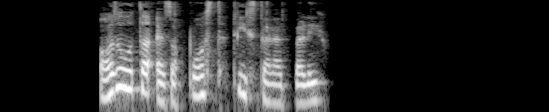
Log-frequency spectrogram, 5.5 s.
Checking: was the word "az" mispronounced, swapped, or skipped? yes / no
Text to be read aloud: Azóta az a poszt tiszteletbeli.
yes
